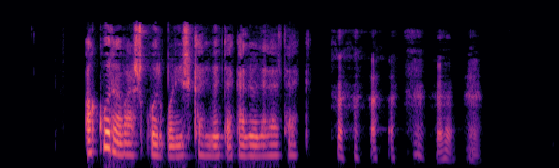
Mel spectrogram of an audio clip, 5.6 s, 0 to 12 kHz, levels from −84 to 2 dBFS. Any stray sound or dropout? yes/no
yes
